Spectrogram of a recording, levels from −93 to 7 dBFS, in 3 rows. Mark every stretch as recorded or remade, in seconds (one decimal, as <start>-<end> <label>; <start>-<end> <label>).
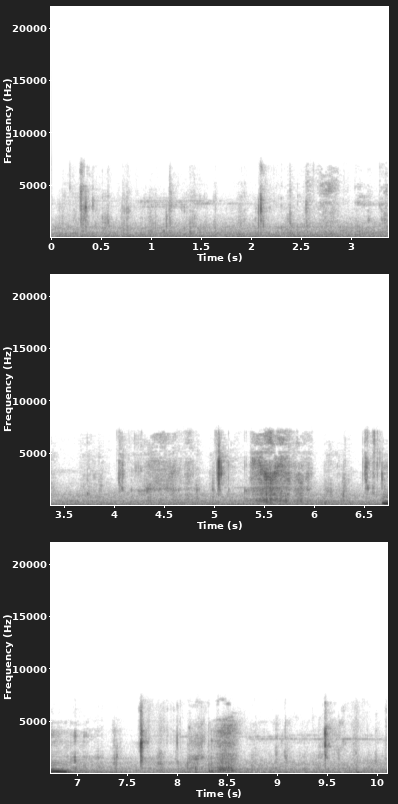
0.0-7.1 recorded; 7.1-8.0 remade; 8.0-10.1 recorded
